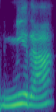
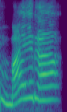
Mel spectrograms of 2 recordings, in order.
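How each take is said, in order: First: The name starts like the 'mir' of 'miracle'. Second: The name starts like 'my' and ends in 'ra'. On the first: "I pronounce my name like Mira, like miracle" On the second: "I like to be your Ra"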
